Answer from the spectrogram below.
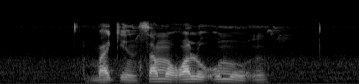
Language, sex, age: Southern Sotho, male, 19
